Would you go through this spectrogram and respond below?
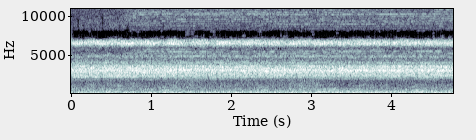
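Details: Evening chorus of cicadas in trees, a continuous high-pitched sizzling buzz held at an even level throughout, with layered shrill tones and a soft low background rumble.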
